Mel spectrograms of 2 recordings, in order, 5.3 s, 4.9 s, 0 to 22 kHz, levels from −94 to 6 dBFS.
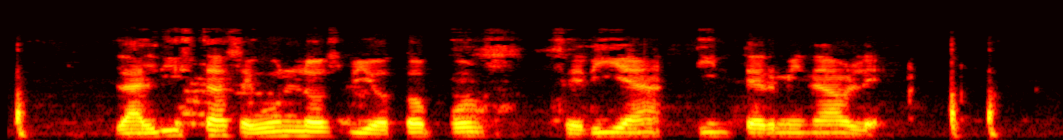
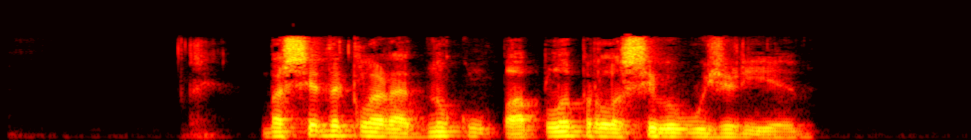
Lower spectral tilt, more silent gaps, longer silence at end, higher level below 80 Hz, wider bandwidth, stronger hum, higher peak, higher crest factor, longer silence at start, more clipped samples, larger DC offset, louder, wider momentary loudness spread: first, -6 dB/octave vs -3.5 dB/octave; neither; second, 0.35 s vs 0.8 s; second, -72 dBFS vs -50 dBFS; about the same, 9 kHz vs 8.2 kHz; neither; second, -4 dBFS vs 0 dBFS; about the same, 16 dB vs 20 dB; second, 0.1 s vs 0.95 s; neither; neither; second, -21 LUFS vs -18 LUFS; about the same, 12 LU vs 13 LU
